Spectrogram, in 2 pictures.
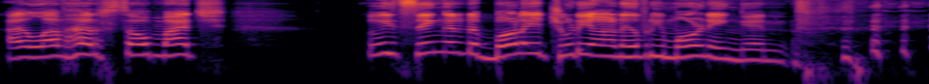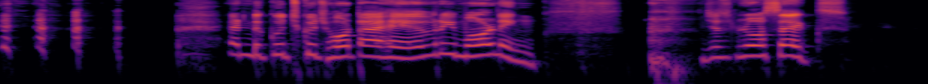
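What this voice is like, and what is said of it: Put-on Indian accent. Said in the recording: “I lost my Indian accent there.”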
